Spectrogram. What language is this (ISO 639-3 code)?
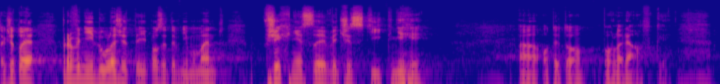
ces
